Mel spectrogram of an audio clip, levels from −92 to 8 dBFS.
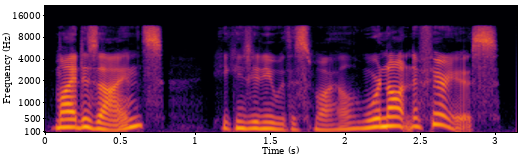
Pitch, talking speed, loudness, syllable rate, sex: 210 Hz, 190 wpm, -18 LUFS, 6.3 syllables/s, female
